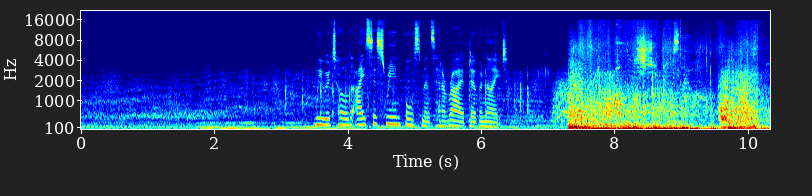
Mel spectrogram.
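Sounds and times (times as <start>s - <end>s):
speech: 3.5s - 7.4s
very loud explosion during a battle between Kurdish fighters and ISIS: 7.1s - 10.3s.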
